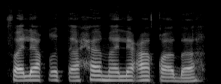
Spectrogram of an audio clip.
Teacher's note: last میں گول تا کو وقف کرتے ہوئے ہا ساکن میں بدلیں گے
